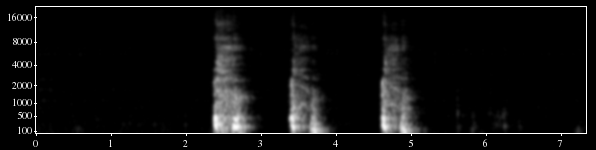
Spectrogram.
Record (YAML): three_cough_length: 7.3 s
three_cough_amplitude: 28288
three_cough_signal_mean_std_ratio: 0.28
survey_phase: alpha (2021-03-01 to 2021-08-12)
age: 45-64
gender: Male
wearing_mask: 'No'
symptom_none: true
smoker_status: Never smoked
respiratory_condition_asthma: false
respiratory_condition_other: false
recruitment_source: REACT
submission_delay: 2 days
covid_test_result: Negative
covid_test_method: RT-qPCR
